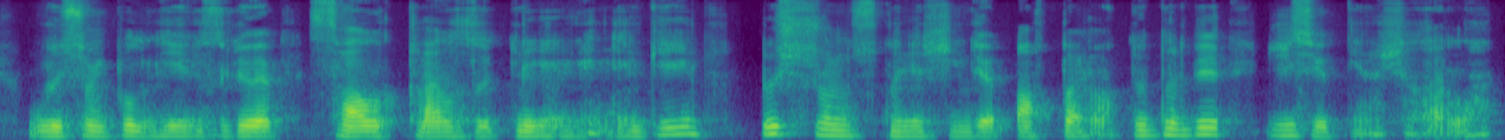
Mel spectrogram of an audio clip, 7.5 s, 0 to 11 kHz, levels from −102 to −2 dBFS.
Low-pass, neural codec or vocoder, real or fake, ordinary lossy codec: none; autoencoder, 22.05 kHz, a latent of 192 numbers a frame, VITS, trained on one speaker; fake; none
